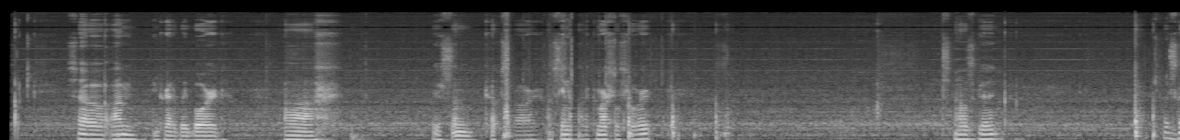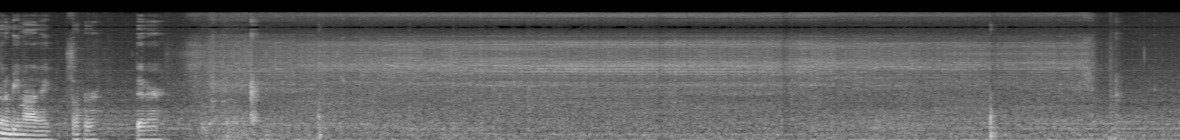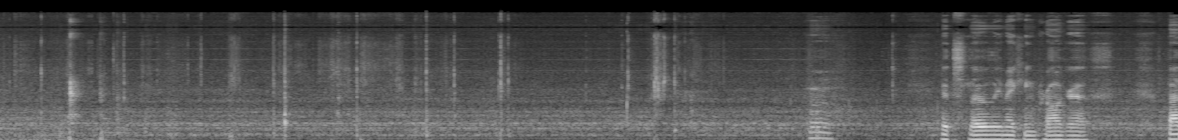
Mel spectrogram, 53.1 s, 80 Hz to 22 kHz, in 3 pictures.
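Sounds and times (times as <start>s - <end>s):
hot water pouring into cup: 20.5s - 34.2s.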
